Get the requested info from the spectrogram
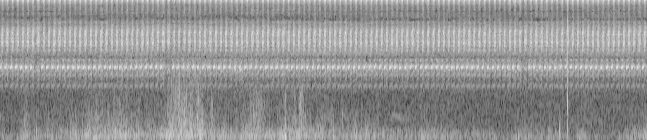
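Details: Cicada (chicharra) singing: a steady, unbroken high-pitched buzzing drone with ringing overtones that holds at an even level throughout, over a low rumbling background of wind or handling noise.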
